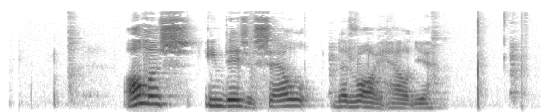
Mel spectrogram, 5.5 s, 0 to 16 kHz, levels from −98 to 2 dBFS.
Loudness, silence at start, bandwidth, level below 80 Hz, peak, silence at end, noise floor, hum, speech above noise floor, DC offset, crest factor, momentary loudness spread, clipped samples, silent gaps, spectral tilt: -29 LUFS; 0.7 s; 11 kHz; -88 dBFS; -10 dBFS; 0.3 s; -67 dBFS; none; 39 dB; under 0.1%; 22 dB; 23 LU; under 0.1%; none; -3.5 dB/octave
